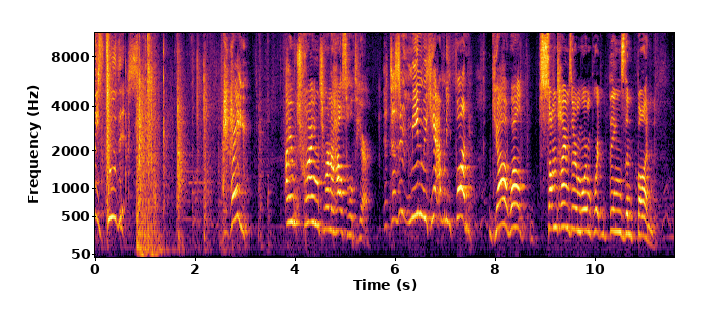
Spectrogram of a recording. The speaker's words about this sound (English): Slam the door.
